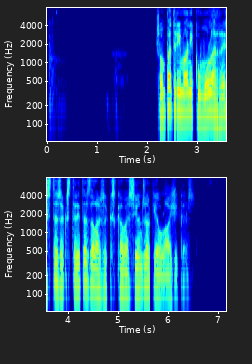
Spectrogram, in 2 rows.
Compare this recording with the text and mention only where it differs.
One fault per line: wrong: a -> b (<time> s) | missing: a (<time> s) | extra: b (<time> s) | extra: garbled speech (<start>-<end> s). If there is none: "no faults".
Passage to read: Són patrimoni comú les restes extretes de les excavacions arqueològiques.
no faults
